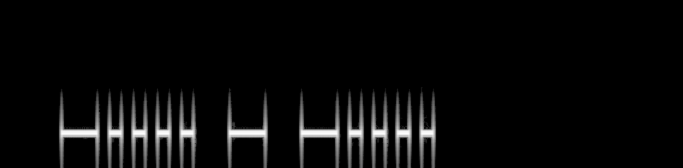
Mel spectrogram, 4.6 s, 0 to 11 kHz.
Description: Morse code, heard as a keyed tone, about 15 wpm, 700 Hz. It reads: 6T6
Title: All Cut Numbers - 3-Digit 15wpm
